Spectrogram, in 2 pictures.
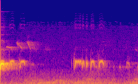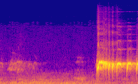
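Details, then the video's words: Zebra doves exchanging calls: brief soft coo trills from a distant bird over a low rumble, then a loud close rolling phrase of quick repeated coos near the end. "suara panggilan burung perkutut - saut sautan - suara besar"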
